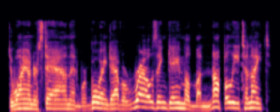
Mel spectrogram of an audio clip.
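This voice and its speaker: A put-on character voice at a middle pitch. It moves along at a fairly quick pace. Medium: read story. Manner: folksy, jovial.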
